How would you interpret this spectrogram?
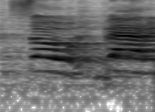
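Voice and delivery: a loud burst of pain on bad; anguished cry. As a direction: let the hurt break out. Poem climax, pain.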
